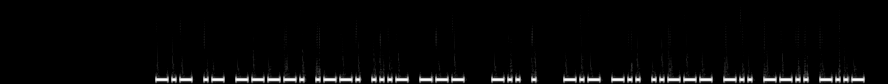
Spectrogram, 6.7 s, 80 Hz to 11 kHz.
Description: Morse code, heard as a keyed tone, about 40 wpm, 700 Hz. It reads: KA9PVO DE KD2DZX
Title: USA Callsign DE Callsign - 6 Characters - 40wpm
